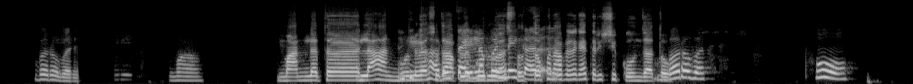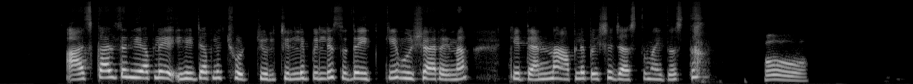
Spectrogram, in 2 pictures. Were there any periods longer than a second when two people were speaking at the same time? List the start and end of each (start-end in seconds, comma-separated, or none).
3.4-5.4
